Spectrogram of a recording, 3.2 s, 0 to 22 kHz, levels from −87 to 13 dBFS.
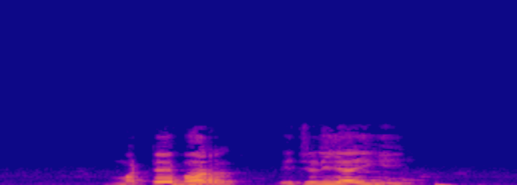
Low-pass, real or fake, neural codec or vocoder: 7.2 kHz; real; none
